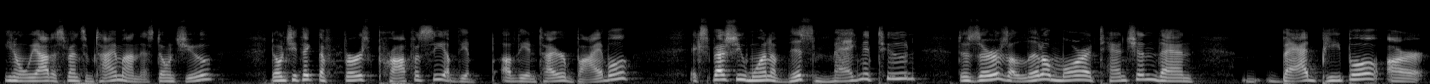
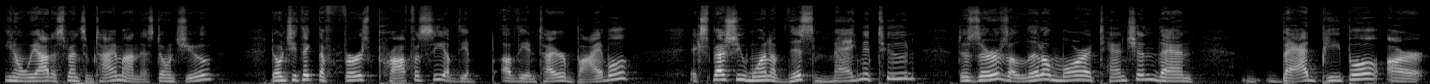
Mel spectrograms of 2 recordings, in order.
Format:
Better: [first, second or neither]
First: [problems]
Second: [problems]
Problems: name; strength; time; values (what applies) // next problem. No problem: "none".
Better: second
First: muffled; very slightly; fading above 4 kHz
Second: none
